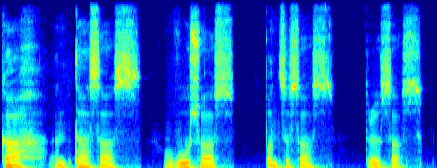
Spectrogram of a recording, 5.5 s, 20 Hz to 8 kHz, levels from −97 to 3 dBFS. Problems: background sounds at intervals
